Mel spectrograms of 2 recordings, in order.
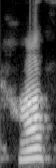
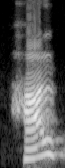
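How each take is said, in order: First: हाफ with long aa straight into f; silent l. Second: हाल्फ with an l before the f; l wrongly sounded. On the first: Teacher giving students the right reading, हाफ without l. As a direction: say हाफ as "half", no l. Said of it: "हाफ पढ़ते हैं". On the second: Teacher warning students off the mistake, हाल्फ with audible l. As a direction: say हाल्फ, voicing the silent l of "half". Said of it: "हाल्फ नहीं पढ़ते हैं". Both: Shown as a demonstration.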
